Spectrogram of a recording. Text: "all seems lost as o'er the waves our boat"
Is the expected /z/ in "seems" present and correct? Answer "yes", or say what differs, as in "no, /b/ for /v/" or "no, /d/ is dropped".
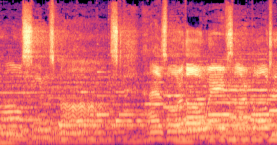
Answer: yes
